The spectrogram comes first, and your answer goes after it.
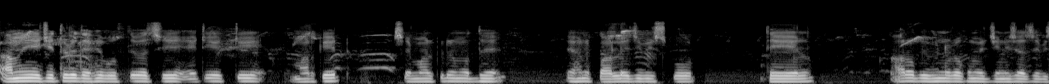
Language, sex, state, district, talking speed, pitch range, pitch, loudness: Bengali, male, West Bengal, Dakshin Dinajpur, 125 wpm, 135-145 Hz, 140 Hz, -18 LUFS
